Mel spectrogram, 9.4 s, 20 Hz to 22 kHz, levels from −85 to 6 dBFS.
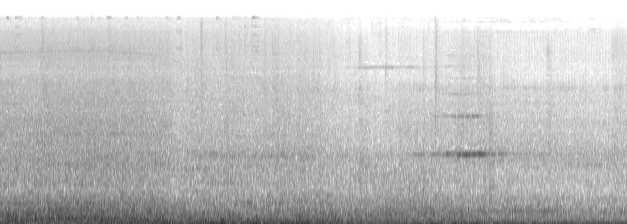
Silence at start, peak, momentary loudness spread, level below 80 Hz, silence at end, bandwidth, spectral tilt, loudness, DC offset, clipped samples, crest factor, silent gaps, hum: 0 s; -10 dBFS; 10 LU; -26 dBFS; 0 s; 16 kHz; -6.5 dB/octave; -28 LUFS; under 0.1%; under 0.1%; 12 dB; none; none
